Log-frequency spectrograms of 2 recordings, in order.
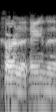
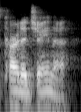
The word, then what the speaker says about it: Cartagena: The funny thing about them going to Cartagena in Colombia is that people online are making fun of the contestants for pronouncing it as Cartagena. It's like, don't you know that that's not how it's pronounced?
